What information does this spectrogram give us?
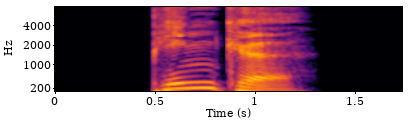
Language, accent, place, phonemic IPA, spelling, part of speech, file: German, Germany, Berlin, /ˈpɪŋkə/, Pinke, noun, De-Pinke.ogg
- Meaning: money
